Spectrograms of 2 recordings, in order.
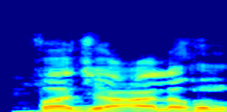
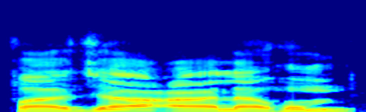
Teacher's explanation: और ऐन हलक से अदा करेंगे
